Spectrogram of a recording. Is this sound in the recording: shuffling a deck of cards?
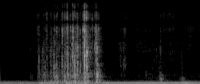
yes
